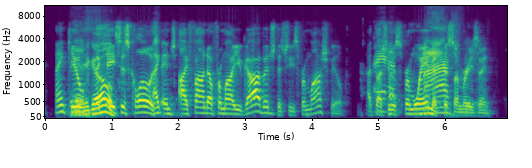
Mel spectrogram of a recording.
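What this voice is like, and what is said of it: Strong Massachusetts accent. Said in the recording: “has this awful, god-awful way he speaks ... You sound the most masculine. It's the best fucking accent.”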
